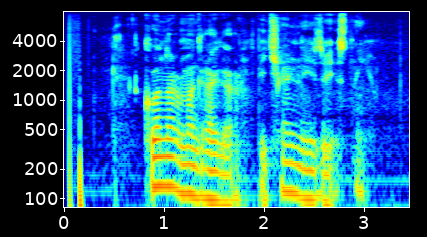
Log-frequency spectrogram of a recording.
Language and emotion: Russian, neutral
